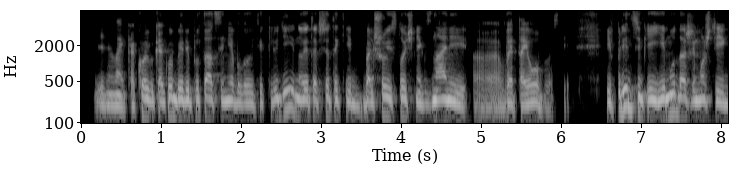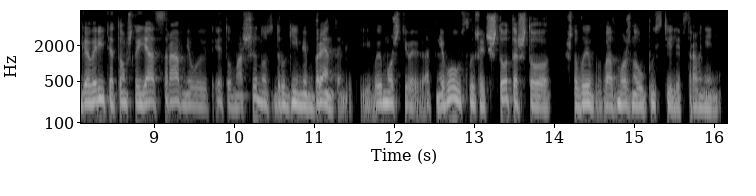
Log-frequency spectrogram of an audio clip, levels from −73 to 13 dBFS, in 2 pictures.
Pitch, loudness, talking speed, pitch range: 110 Hz, -25 LUFS, 195 wpm, 100-125 Hz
